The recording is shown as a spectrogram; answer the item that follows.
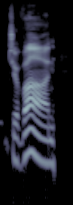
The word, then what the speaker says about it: Javon: It is Javon, not Javon.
